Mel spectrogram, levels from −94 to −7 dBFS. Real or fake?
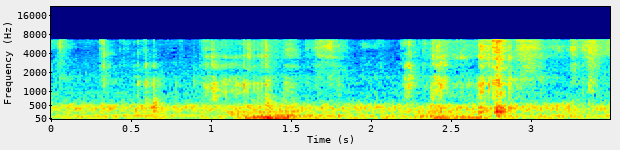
real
